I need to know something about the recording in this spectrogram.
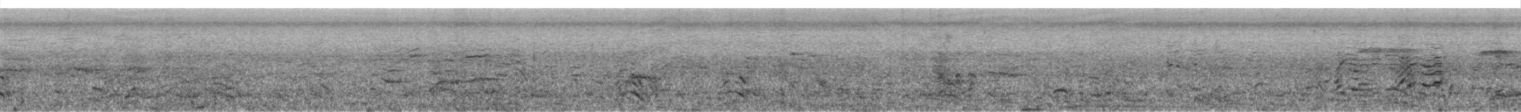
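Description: Steady rush of splashing, falling water from a water-park play structure, with a crowd's scattered shouts and chatter over it.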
